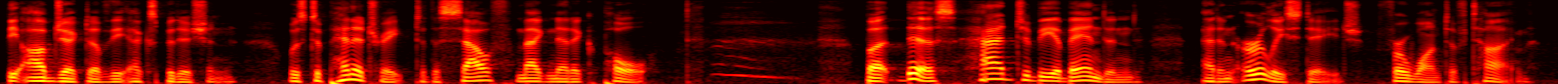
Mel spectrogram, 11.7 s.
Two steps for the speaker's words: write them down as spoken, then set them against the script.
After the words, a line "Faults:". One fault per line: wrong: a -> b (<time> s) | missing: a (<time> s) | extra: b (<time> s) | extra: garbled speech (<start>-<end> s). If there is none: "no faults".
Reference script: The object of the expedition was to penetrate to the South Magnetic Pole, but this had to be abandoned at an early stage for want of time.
The object of the expedition was to penetrate to the South Magnetic Pole, but this had to be abandoned at an early stage for want of time.
Faults:
no faults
